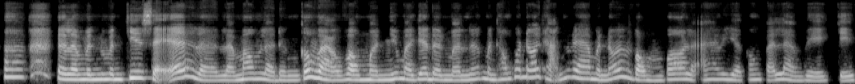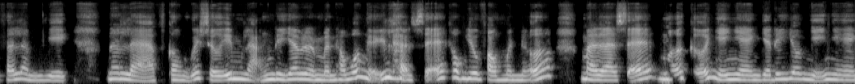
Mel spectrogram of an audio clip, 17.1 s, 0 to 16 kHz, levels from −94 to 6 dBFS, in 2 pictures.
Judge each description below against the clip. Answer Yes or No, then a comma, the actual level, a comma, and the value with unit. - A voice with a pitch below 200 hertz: No, high, 220 Hz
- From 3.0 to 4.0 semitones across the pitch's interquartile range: Yes, average, 3.6 semitones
